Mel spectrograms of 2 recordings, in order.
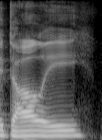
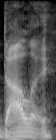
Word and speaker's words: DALL-E: So the new AI, DALL-E. What do you call it? – I call it DALL-E because I want to sound like...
